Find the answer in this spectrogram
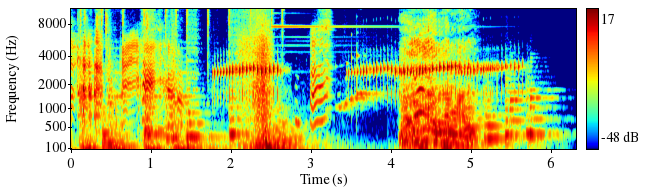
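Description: Cartoon sound effects of frogs croaking over background music, with two long high-pitched whistling tones in the middle.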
